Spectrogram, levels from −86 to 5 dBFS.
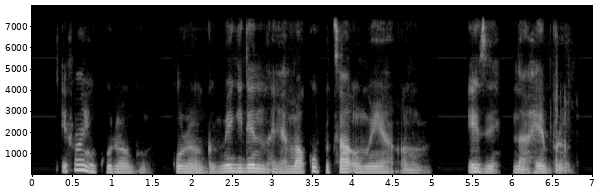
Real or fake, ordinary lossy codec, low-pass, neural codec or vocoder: fake; none; 7.2 kHz; vocoder, 22.05 kHz, 80 mel bands, HiFi-GAN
